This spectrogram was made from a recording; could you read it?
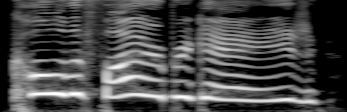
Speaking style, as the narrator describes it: cried Mrs

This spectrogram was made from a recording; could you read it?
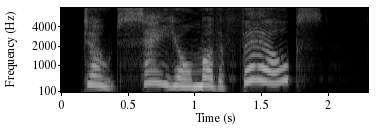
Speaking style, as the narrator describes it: cried the young person, delightedly

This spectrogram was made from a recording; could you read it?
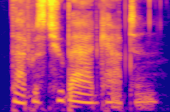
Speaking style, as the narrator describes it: said she, speaking very gently

